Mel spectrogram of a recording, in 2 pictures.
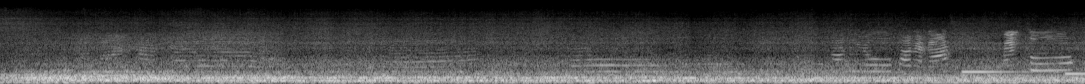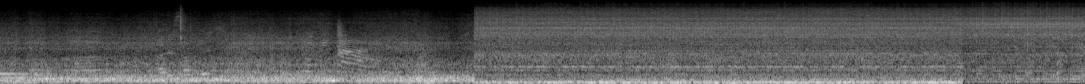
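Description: A 3rd class train rattles along toward the River Kwai, its engine droning steadily with rumble and clatter beneath, then the sound shifts abruptly near the end as the carriage noise changes.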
